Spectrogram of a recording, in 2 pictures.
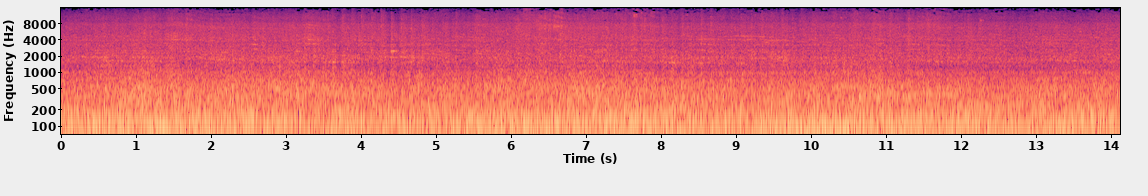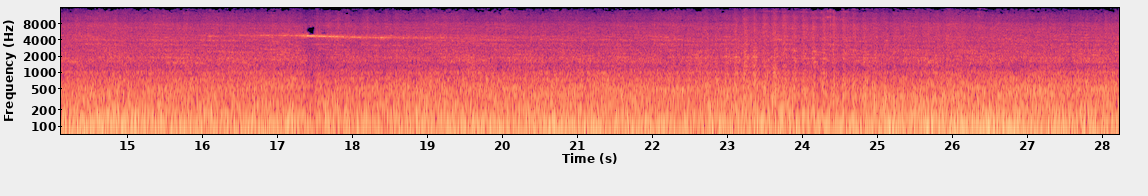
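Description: Empty coal hopper cars of a freight train rolling past close by: a steady rumble and clatter of steel wheels on the rails, with a brief high-pitched wheel squeal a little past the middle.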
